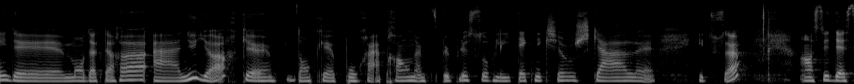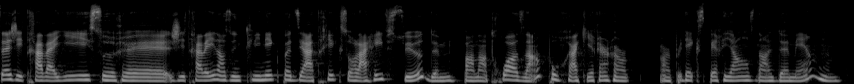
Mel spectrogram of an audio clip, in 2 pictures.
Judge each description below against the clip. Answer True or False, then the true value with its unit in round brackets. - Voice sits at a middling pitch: True (175 Hz)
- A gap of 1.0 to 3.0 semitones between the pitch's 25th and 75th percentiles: True (2.7 semitones)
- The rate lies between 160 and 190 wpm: True (170 wpm)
